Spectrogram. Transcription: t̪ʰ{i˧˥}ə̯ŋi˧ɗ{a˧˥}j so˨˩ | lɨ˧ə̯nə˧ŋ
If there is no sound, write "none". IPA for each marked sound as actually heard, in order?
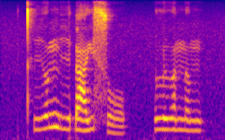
i˧˥, a˧˥

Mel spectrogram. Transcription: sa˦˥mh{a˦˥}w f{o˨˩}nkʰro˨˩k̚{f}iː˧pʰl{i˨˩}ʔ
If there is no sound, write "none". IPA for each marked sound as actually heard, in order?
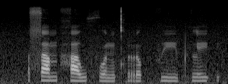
a˧, o˩˦, f, i˦˥

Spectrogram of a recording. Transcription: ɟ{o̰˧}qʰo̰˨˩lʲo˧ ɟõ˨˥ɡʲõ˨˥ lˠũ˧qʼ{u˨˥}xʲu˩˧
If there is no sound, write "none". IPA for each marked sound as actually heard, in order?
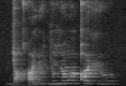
o̰˩˧, u˧

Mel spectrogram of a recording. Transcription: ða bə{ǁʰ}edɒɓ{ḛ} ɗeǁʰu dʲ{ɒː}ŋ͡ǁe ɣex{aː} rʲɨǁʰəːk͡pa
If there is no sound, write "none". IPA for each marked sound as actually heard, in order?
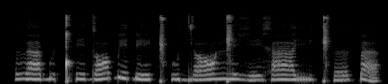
ǃʰ, e, ɒː, aː

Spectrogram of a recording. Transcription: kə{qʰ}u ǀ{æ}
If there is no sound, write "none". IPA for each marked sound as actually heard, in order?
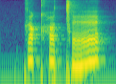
qʰ, æ

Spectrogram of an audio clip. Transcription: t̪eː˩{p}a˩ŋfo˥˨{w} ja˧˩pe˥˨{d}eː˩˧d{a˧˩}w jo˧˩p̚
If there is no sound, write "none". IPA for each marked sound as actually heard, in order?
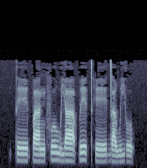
p, w, t̪ʰ, a˩˧

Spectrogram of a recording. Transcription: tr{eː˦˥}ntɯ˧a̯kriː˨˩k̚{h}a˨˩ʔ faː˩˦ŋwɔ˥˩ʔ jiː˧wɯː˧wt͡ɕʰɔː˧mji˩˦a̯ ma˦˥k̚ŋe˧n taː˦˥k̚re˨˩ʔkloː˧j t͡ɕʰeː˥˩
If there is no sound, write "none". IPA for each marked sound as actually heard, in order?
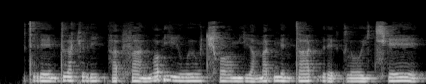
eː˩˦, h

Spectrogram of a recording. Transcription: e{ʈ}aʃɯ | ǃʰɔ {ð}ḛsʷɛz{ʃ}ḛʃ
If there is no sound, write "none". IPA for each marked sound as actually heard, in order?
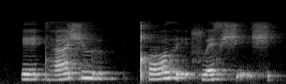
dʱ, ð, ʃ

